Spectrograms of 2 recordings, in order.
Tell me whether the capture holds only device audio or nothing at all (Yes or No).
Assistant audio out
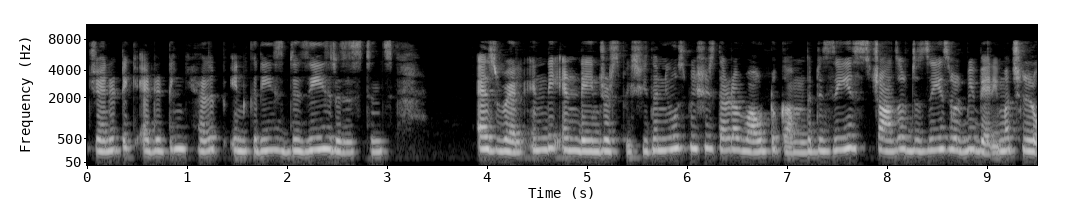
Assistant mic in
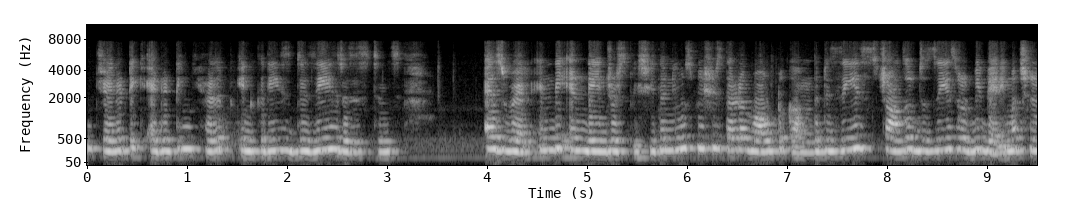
Yes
